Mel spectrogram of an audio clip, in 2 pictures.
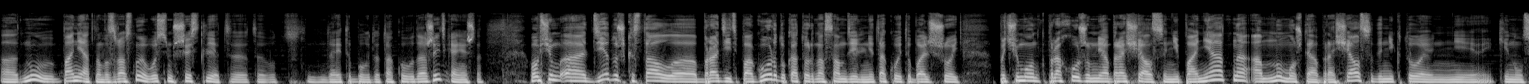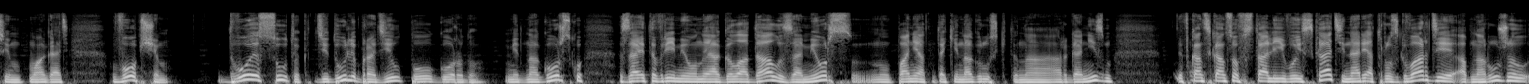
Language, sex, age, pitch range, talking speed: Russian, male, 20-39, 115-150 Hz, 155 wpm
